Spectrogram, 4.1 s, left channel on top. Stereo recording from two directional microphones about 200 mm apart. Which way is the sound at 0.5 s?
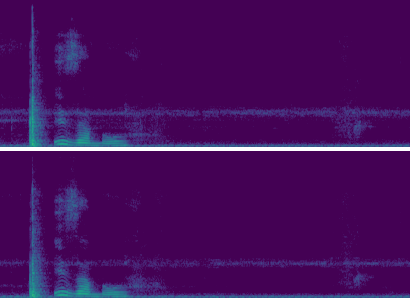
Centre (ahead or behind).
